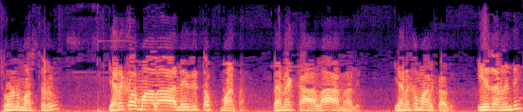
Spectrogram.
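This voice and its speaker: A man's voice: high-pitched, moderate pace, husky. An actor playing a young man who keeps correcting people's pronunciation in a film scene. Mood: insistent. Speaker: film character. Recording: tinny old film soundtrack with music.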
